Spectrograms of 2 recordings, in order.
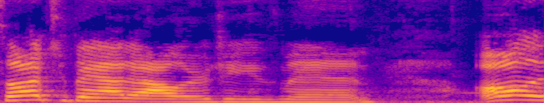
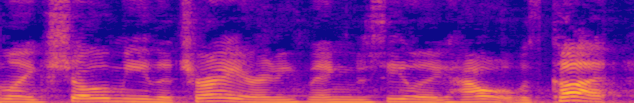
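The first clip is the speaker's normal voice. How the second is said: ordinary delivery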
